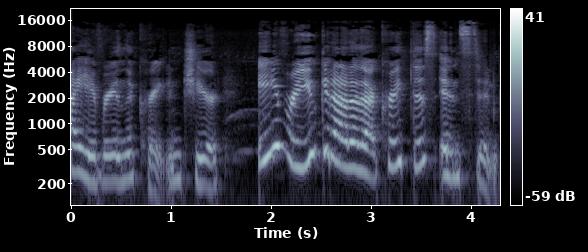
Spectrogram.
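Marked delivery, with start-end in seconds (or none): 1.9-4.3 raised, louder scolding order; commanding. A narrator's reading. Mother orders son out of crate, commanding. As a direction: lay down the law, pitched high. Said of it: "commanded his mother".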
